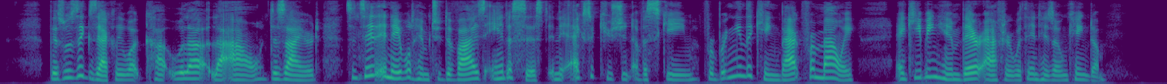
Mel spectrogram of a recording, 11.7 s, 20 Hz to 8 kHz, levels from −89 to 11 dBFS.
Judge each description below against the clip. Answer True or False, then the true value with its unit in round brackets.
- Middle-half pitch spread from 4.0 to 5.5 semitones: True (4.4 semitones)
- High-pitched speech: True (195 Hz)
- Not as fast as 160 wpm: False (180 wpm)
